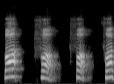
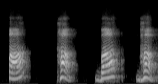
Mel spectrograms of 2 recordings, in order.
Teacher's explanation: ये एक मैं जनरली सामान्य बात बता रही हूँ, बल्कि जो पवर्ग है वो हमारा ओष्ठ्य वर्ण है। ओष्ठ्य, ओष्ठ से बोले जाने वाला पवर्ग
